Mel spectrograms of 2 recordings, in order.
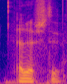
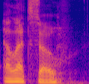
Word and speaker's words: Élesztő: It's a Élesztő. Élesztő. And Élesztő, yeah. And if you look at it, it looks like uh, Eletzo and if you say Alezzo, people are probably going to stare at you funnily.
